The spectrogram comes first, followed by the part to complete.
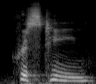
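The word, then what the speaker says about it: Christiane: I think she pronounces it Christine, even though it's spelled that way, Northrup.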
